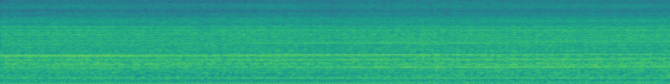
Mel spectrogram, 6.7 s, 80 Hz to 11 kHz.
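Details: Brand-new Suzuki V-Strom DL650, comparison test ride against owner's white bike suspected of engine knock: even deep engine drone with smooth steady beat, no knock standing out; normal engine running.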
